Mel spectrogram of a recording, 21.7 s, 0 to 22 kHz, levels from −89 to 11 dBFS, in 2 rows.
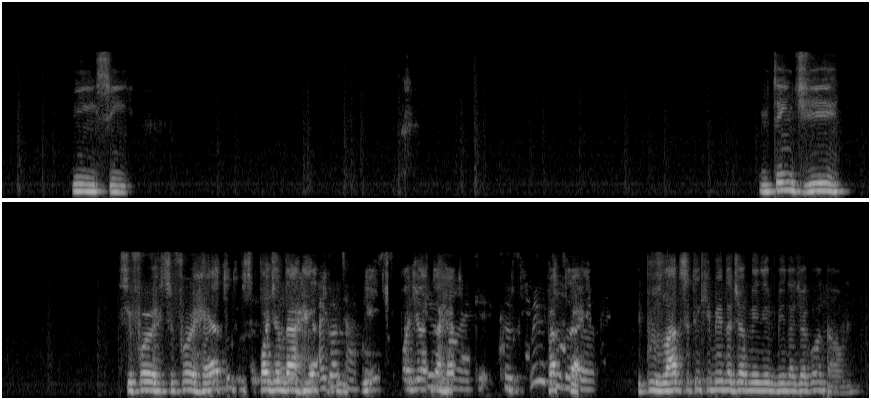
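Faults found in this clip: Speech suppressed in double talk, 13.44–14.17 s: talker level dips during overlap, deepest about 15 dB, roughly 0.7 s affected. Likely echo canceller treating near-end speech as loudspeaker echo and attenuating both.

Same symptom, 14.49–17.25 s: heavier, deepest about 30 dB, around 2 s of speech dipped or cut in pieces. 17.65–18.22 s: milder again, about 15 dB, roughly half a second. Likely the same canceller failing to separate the two talkers.

Echo leak, 17.37–17.46 s: short delayed copy of the voice at 246 ms, about 20 dB under the speech. Likely residual from a speakerphone end not fully cancelled and sent back.

Further scraps at 17.80–17.86 s (about 15 dB down) and 18.14–18.22 s (about 25 dB down), both at the same 246 ms delay. Likely the same leak path. They overlap the 17.65 s suppression.

Background gated by the echo canceller, 18.50–18.54 s: room tone drops for about 40 ms, deepest 8 dB, then recovers. 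The canceller clamps the microphone while the loudspeaker plays and releases it shortly after.

VoIP packet loss concealed by the speech codec, 21.11–21.17 s: about 40 ms of speech replaced by extrapolated, fading buzz or coloured noise, which fits two 20 ms frames. The decoder rebuilt the gap from its last pitch and filter state. Speex coding sits at a high-quality setting, with coding damage faint or absent.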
